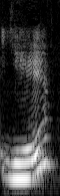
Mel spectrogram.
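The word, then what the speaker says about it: 의: Terus yang terakhir partikel kepemilikan yaitu ei atau dibacanya y.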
